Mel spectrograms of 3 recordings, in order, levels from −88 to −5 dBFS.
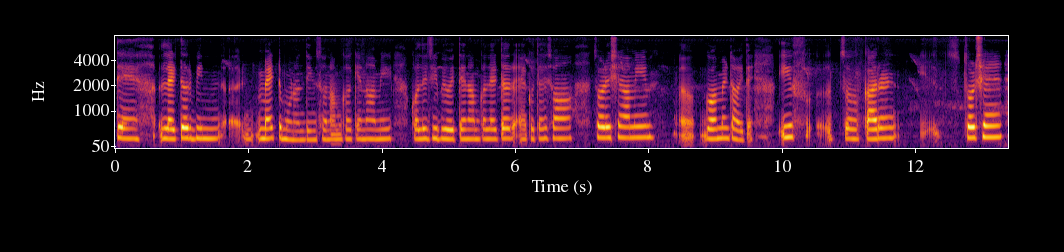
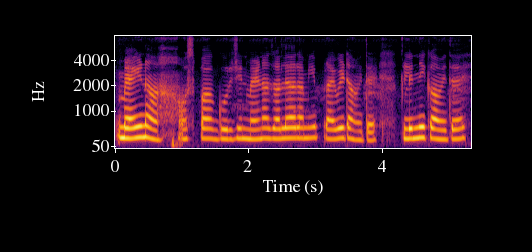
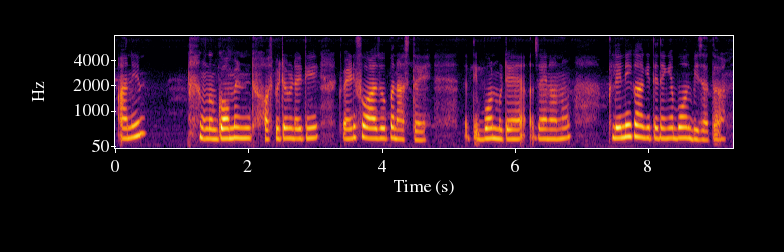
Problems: constant background noise, background conversations at intervals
